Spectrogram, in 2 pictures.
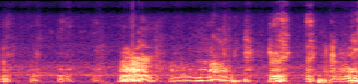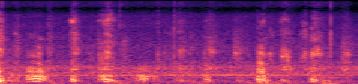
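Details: A playful female Labrador Retriever gives low grumbling growls and grumbles mixed with short whines in uneven bursts while playing with her owner indoors, faint indoor background noise underneath.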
